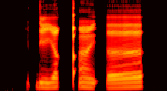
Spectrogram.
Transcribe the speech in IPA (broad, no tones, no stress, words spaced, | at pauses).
ɗiqʼĩʔɜ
